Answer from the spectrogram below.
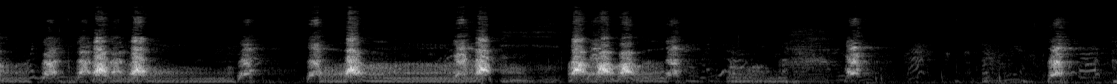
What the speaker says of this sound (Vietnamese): Gào chó hả?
